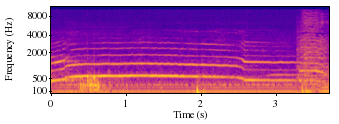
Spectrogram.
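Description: A single long wolf howl, a sustained, slightly wavering tone that holds level and then steps down lower near the end, followed by a brief noisy burst at the close.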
